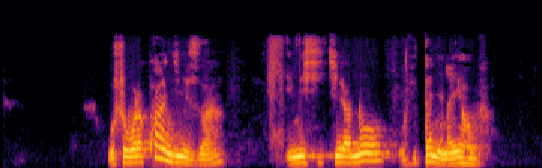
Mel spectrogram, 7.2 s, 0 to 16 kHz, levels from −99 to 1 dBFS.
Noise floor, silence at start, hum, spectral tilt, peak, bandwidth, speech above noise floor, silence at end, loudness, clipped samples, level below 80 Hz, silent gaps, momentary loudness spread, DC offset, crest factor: -86 dBFS; 1.45 s; none; -8 dB/octave; -2 dBFS; 7 kHz; 73 dB; 0.8 s; -14 LUFS; under 0.1%; -52 dBFS; none; 15 LU; under 0.1%; 14 dB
